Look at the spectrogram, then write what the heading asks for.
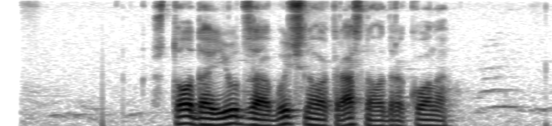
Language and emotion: Russian, neutral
